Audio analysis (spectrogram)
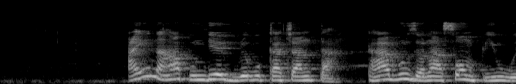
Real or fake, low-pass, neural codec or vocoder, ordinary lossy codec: real; 7.2 kHz; none; none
